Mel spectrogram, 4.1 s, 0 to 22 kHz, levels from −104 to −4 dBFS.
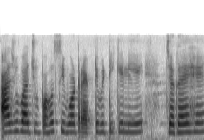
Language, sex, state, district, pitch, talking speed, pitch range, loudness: Hindi, female, Uttar Pradesh, Budaun, 245 Hz, 130 wpm, 240-255 Hz, -23 LUFS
